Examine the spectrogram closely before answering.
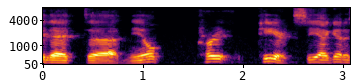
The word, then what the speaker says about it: Peart: And Neil Peart, I used to pronounce it Pert, by the way.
